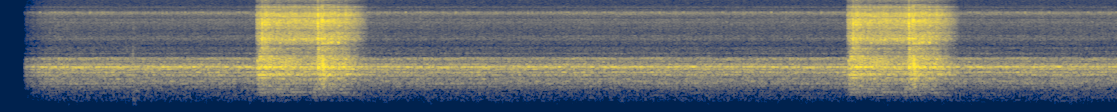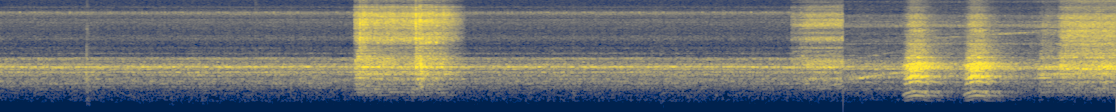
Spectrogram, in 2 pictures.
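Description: Steam hiss from a model steam locomotive's sound decoder through a small speaker: a steady hiss with a faint high whine, swelling into a louder hiss for about a second three times, about six seconds apart, with a few shorter sharp bursts near the end.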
